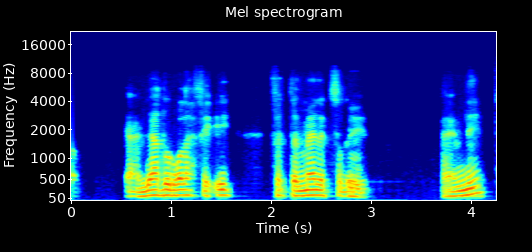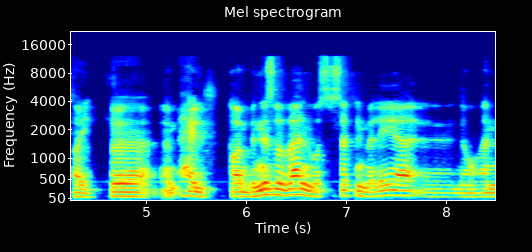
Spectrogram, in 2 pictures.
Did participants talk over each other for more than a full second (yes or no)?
no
